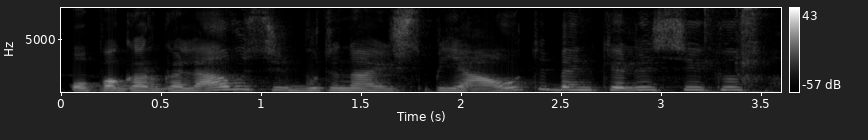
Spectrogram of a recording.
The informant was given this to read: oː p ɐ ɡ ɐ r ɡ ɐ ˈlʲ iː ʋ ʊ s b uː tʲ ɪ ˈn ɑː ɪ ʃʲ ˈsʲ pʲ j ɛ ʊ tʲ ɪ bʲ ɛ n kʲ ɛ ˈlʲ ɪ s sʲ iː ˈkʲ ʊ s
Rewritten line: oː p ɐ ɡ ɐ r ɡ ɐ ˈlʲ æː ʋ ʊ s b uː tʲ ɪ ˈn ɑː ɪ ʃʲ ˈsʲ pʲ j ɛ ʊ tʲ ɪ bʲ ɛ n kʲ ɛ ˈlʲ ɪ s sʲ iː ˈkʲ ʊ s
